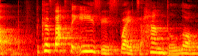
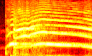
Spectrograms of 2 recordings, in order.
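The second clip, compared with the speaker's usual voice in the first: big shout; 25 dB louder than usual. Acted. Teacher reading to children, shouting the big word. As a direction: shout it out much higher and louder.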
